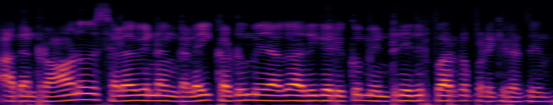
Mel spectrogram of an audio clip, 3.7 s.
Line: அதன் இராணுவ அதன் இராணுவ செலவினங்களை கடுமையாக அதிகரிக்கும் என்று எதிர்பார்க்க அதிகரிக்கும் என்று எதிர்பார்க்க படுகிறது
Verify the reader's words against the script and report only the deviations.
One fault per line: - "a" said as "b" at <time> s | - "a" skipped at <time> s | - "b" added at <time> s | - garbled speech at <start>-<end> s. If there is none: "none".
- "அதன் இராணுவ" skipped at 0.6 s
- "அதிகரிக்கும் என்று எதிர்பார்க்க" skipped at 3.1 s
